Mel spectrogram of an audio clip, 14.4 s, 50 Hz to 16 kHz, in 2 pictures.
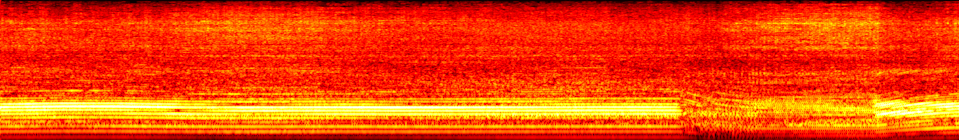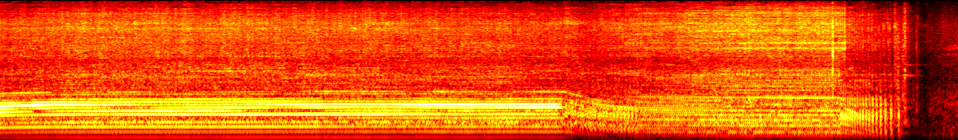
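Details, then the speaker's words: Echo PB-2520 two-stroke blower that labored at high rpm and wouldn't idle, after carburetor cleaning and new starter handle; clean steady buzz at full throttle, dips and climbs smoothly, running properly. "Well, that wasn't too bad. Just cleaning the carburetor out and putting the new handle on it."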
